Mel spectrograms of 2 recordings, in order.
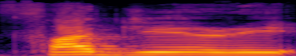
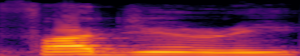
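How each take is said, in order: No difference in how they are said.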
